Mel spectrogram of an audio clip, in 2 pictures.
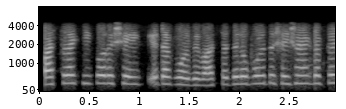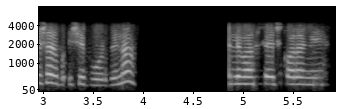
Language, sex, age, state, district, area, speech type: Bengali, female, 18-30, West Bengal, Birbhum, urban, conversation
